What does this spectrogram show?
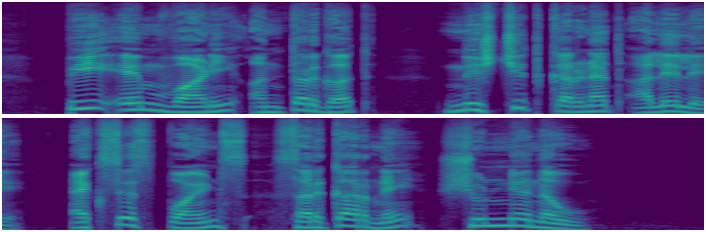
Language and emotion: Marathi, neutral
